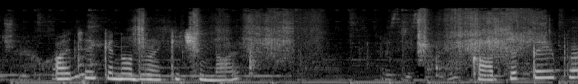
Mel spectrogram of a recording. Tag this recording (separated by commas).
Speech, Music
